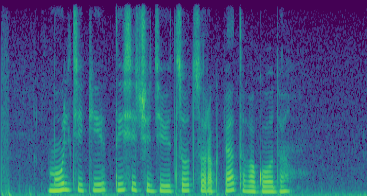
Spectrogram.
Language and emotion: Russian, neutral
